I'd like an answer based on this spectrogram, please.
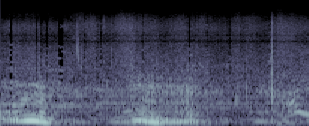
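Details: Lion, a pride leader keeping order during evening chases, gives deep rumbling roars in two swelling bouts, the first near the start and the second about two seconds later, with faint background noise between them.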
